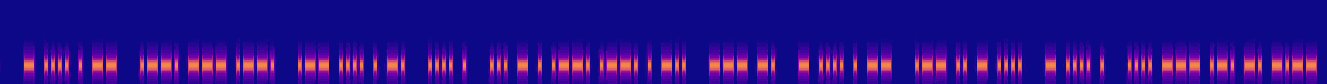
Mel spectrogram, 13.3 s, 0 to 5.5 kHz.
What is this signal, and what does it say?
Morse code, heard as a keyed tone, about 34 wpm, 600 Hz. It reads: THEM POP WHEN HE STEPPED ON THEM WITH THE HORNY
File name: the old man and the sea / the old man and the sea 1 35wpm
